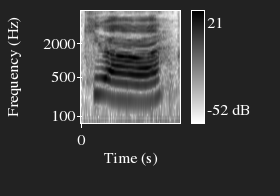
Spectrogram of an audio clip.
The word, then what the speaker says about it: Kirara: to say it they they do say it Kirara in the game but also she is an inazuman character so you would assume that she would use Japanese pronunciation for that in which case it would be kilala um well yeah I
